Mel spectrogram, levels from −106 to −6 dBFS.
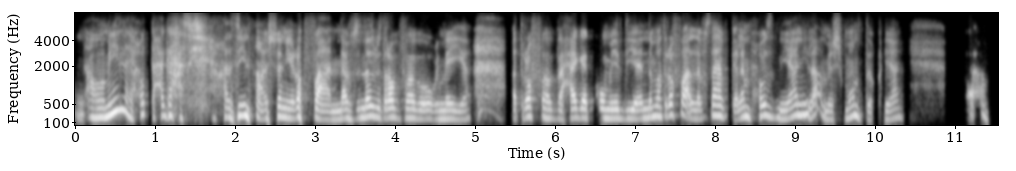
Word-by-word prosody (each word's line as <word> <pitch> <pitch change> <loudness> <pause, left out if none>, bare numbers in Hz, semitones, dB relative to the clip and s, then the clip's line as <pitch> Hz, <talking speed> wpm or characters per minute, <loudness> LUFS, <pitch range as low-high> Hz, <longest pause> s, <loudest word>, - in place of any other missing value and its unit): هو 200 0 0
مين 280 +10 +7
اللي 345 -5 +3
هيحط 255 +5 -4
حاجة 230 +1 +1
حزي - - +1 0.2
حزينة 215 +2 0
عشان 200 +5 0
يرفّه 190 +1 +3
عن 160 0 +1
نَفسه؟ 180 0 -1
الناس 210 +3 +3
بترفّه 195 -2 +1
بأغنية، 170 -1 -3 0.5
هترفّه 210 -2 0
بحاجة 190 +2 +2
كوميديا، 180 -2 -1
إنما 200 +4 0
ترفّه 235 +2 0
عن - - +2
نَفسها 230 +7 +1
بكلام 205 0 -3
حزن 220 -2 -3
يعني 235 +9 0
لأ، - - -3
مش 160 +2 -8
منطق 195 -7 -5
يعني 185 +4 -8 1.0
آآ - - -10
195 Hz, 150 wpm, -22 LUFS, 175-220 Hz, 1.0 s, مين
